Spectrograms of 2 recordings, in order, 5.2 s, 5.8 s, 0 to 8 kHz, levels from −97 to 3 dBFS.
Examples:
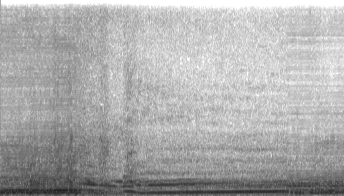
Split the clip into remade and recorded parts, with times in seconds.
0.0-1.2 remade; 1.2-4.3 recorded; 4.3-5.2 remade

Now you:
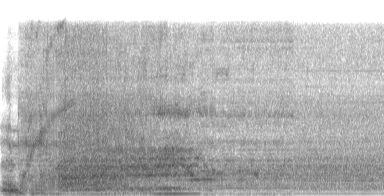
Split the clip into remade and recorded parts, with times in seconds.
0.0-0.9 remade; 0.9-1.6 recorded; 1.6-2.3 remade; 2.3-3.0 recorded; 3.0-4.4 remade; 4.4-5.8 recorded

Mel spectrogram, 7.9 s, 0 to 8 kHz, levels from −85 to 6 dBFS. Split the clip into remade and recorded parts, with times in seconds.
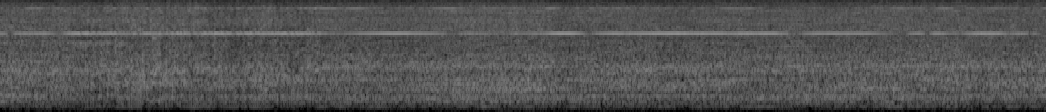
0.0-0.6 recorded; 0.6-2.4 remade; 2.4-7.9 recorded

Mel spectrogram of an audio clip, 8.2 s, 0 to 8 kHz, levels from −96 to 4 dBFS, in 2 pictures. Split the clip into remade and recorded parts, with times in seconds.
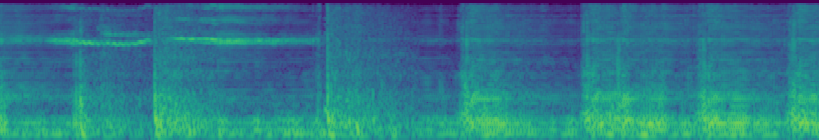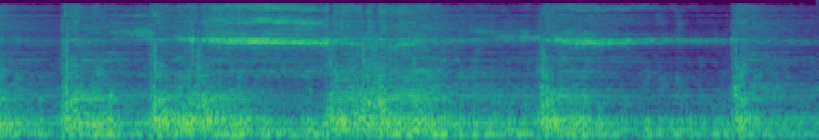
0.0-0.4 remade; 0.4-1.1 recorded; 1.1-1.6 remade; 1.6-2.1 recorded; 2.1-8.2 remade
